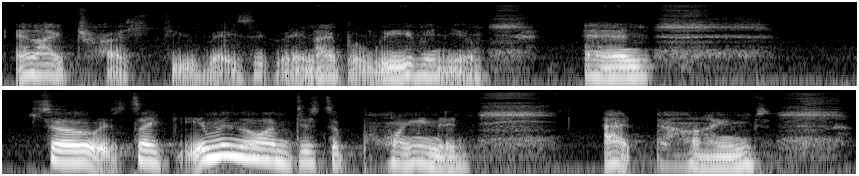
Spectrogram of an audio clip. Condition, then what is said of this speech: Throat cancer. I just had a portion of my tongue removed, and that's probably why you hear some slurring.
